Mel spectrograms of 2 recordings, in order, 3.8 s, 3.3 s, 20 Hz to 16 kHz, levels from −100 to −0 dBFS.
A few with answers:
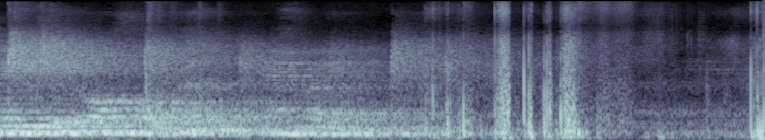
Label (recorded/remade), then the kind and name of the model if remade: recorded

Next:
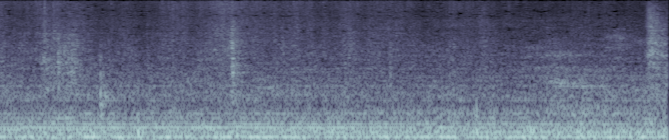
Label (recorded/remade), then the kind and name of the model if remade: remade, vocoder, BigVGAN v2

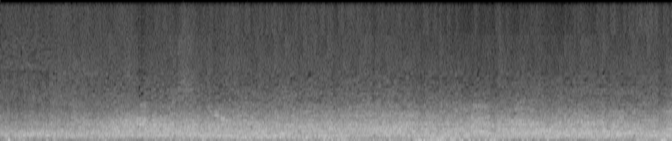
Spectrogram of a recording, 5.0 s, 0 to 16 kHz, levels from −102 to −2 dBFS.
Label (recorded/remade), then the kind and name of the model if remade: remade, vocoder, BigVGAN v2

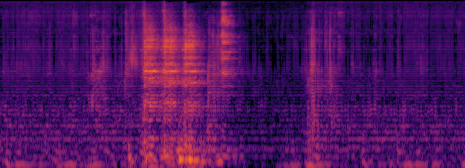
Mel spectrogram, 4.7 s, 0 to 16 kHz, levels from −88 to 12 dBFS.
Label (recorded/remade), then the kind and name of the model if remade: remade, vocoder, BigVGAN v2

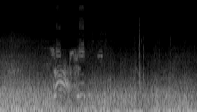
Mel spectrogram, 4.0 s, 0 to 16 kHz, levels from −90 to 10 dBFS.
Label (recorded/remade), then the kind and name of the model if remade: remade, vocoder, BigVGAN v2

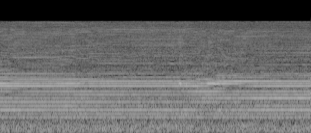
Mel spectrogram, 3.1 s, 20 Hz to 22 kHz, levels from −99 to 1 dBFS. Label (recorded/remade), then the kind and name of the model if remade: recorded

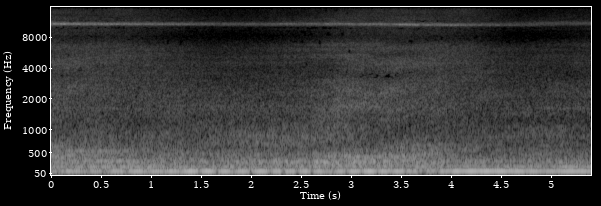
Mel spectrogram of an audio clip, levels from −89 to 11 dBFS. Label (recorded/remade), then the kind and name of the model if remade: recorded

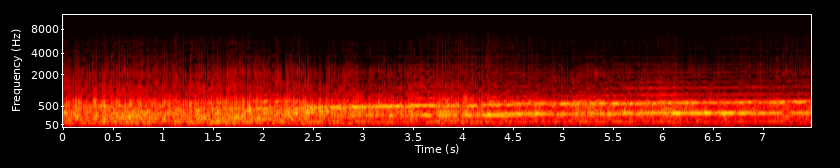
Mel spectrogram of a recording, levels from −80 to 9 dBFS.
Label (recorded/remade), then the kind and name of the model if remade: remade, vocoder, BigVGAN v2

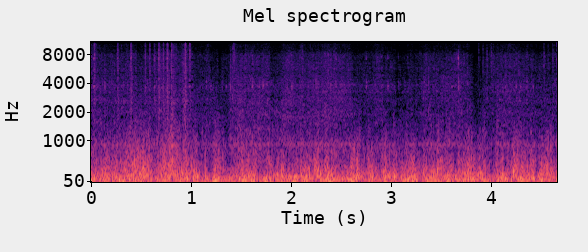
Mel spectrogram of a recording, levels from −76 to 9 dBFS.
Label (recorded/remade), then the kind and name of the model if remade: recorded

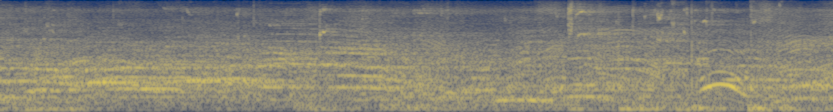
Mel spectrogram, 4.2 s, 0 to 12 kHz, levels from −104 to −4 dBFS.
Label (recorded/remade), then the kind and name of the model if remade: recorded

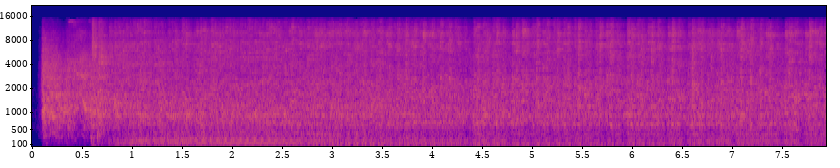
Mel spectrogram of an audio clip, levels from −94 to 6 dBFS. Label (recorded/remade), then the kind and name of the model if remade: remade, vocoder, BigVGAN v2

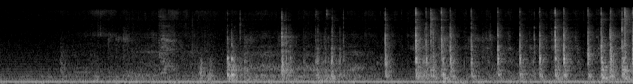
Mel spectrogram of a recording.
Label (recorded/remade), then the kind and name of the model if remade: remade, vocoder, BigVGAN v2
